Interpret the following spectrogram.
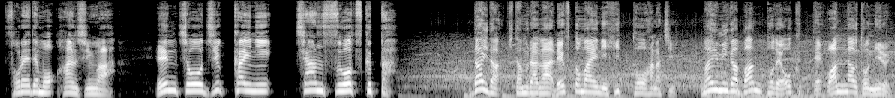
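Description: A man's voice: sits high, lively intonation, a little slow, a bit bright, a little hiss or hum. A man giving dramatic scripted narration for an audio documentary.

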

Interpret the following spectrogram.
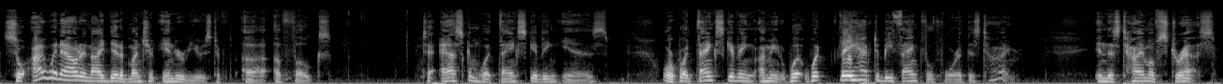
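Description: Husky seventy-year-old radio host. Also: male voice, medium pitch, very animated, a little mellow, no room sound. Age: 70s. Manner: halting, with many fillers and repeated words; folksy, addresses listeners as my friends. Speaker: radio talk show host. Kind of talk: conservative radio monologue.

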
